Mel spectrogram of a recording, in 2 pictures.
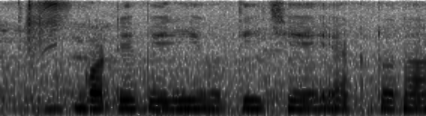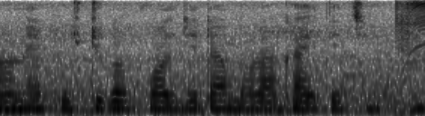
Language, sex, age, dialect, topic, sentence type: Bengali, female, 18-24, Western, agriculture, statement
